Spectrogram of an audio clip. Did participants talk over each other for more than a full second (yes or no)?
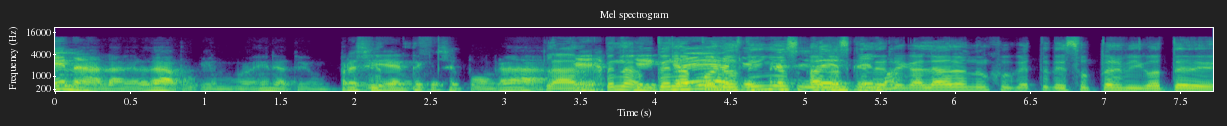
yes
